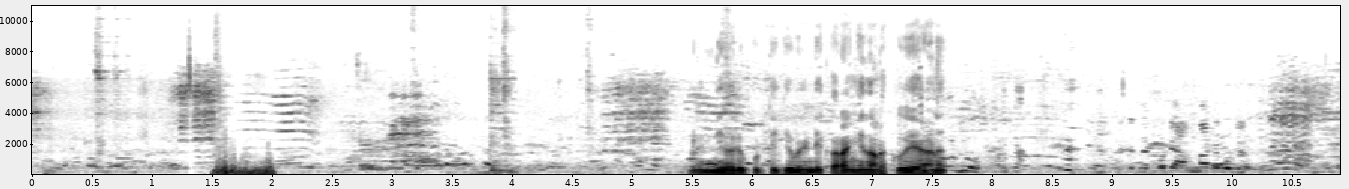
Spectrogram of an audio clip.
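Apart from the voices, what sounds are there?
goats bleating at a goat market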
